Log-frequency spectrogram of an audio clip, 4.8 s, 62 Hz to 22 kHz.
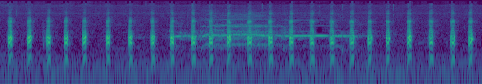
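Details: Red junglefowl, 16 December 2021: a continuous train of short clipped clucks at an even pace, with a faint drawn-out tonal call overlapping midway and a steady background hiss.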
